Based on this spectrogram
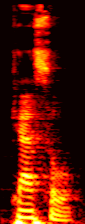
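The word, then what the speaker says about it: castle: से बोला जाता है कैसल, कैसल. कैसल का मतलब महल. और ब्रिटिश इंग्लिश में इसको यूं बोला जाता है कासल, कासल. इसमें टी को प्रोनाउंस नहीं करेंगे, दोनों तरह से ही.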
